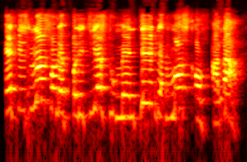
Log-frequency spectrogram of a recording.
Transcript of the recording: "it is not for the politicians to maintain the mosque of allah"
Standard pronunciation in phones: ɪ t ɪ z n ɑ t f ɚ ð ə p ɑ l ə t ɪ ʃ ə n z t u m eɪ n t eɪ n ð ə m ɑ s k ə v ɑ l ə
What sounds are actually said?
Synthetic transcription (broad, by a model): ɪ t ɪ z n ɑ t f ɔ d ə p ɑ l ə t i ə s t u m eɪ n t eɪ n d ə m ɑ s k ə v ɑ l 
